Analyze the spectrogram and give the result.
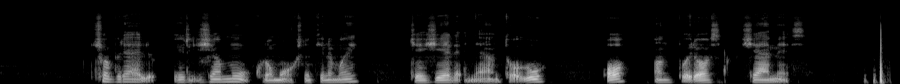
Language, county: Lithuanian, Šiauliai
